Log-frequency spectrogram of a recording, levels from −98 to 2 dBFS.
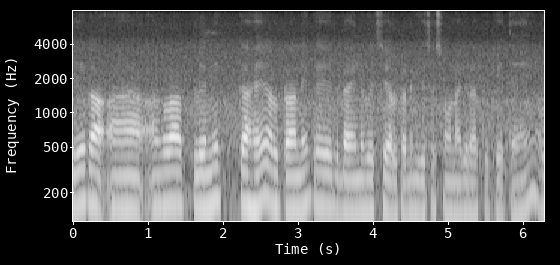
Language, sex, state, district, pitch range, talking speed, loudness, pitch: Hindi, male, Bihar, West Champaran, 130-150 Hz, 115 wpm, -16 LUFS, 140 Hz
